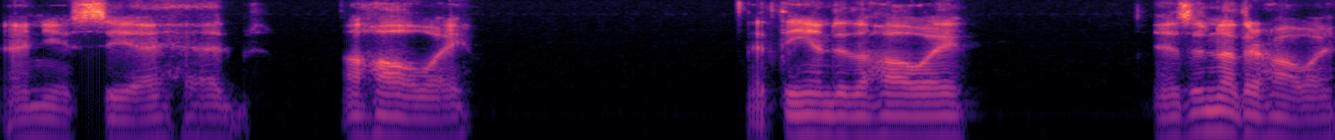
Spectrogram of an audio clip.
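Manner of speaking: very low, dead-level, flat monotone narration. Narrating an endless place of hallways in a flat monotone voice. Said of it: "very, very monotone ... So you'd have to talk like this".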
